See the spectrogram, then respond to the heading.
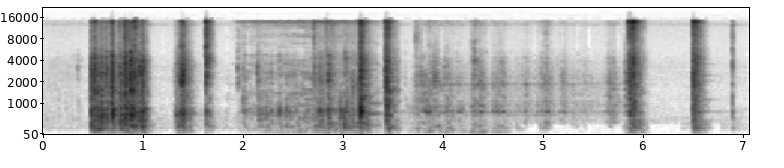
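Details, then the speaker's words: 1982 Sony SL-C6 Betamax after a deck overhaul with new belts and idler tyres and a metal clamp on the loading ring gear: crisp clicks and short clunks as the tape threads, with no grinding. Loading sounds great. "so that sounded great"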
